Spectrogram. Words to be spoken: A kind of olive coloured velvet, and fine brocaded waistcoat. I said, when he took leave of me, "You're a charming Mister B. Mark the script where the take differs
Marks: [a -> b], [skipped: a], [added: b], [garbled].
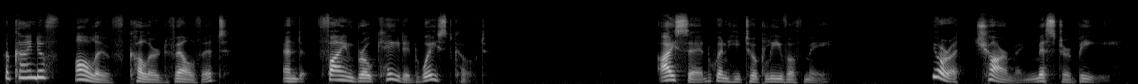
A kind of olive coloured velvet, and fine brocaded waistcoat. I said, when he took leave of me, "You're a charming Mister B.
